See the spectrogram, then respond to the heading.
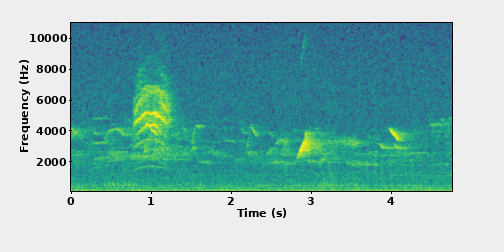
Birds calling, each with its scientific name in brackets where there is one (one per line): Hawaii Amakihi (Chlorodrepanis virens)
